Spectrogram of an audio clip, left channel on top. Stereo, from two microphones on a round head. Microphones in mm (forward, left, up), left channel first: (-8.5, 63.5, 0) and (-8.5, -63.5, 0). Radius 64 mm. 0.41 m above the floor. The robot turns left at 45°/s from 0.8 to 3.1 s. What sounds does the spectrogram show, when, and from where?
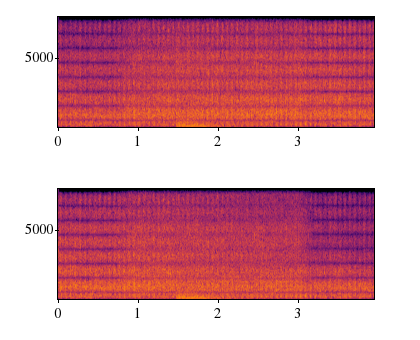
0.0 s a helicopter: 160° right; by 4.0 s 95° left
1.5 s a door slam: 140° left; by 2.6 s 90° left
